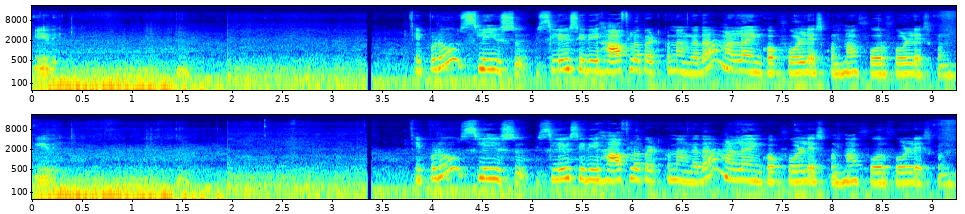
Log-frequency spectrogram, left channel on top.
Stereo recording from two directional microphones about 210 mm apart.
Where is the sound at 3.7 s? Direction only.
45° left (ahead or behind).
